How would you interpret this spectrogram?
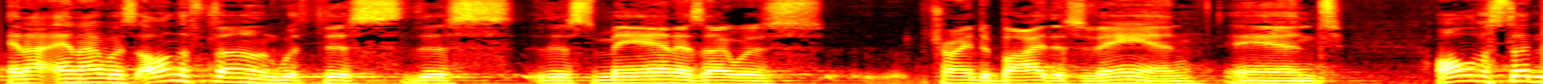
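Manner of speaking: ordinary delivery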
